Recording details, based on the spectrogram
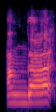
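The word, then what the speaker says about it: Aṅga: Tulisannya ANGA, ada titiknya di N. Jadi dibacanya mungkin Angga ya.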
